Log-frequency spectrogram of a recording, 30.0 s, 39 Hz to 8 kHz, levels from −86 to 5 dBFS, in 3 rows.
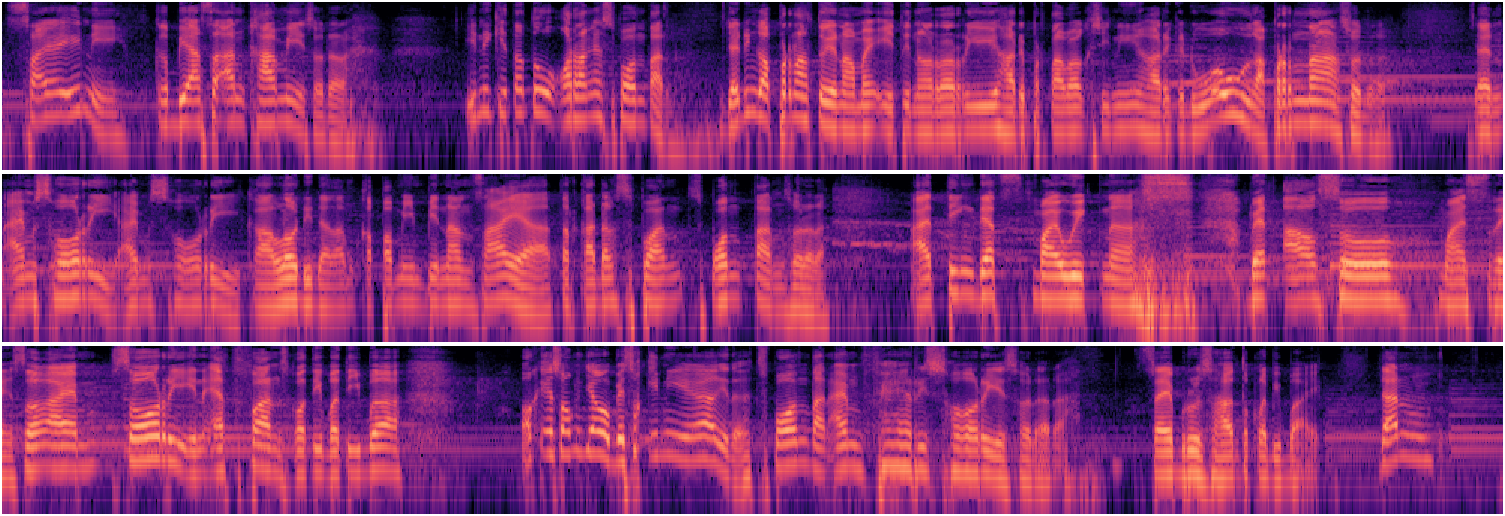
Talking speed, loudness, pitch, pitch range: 150 wpm, -20 LUFS, 145 Hz, 135-175 Hz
